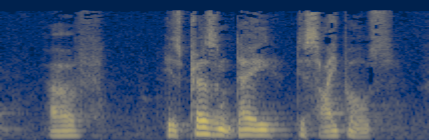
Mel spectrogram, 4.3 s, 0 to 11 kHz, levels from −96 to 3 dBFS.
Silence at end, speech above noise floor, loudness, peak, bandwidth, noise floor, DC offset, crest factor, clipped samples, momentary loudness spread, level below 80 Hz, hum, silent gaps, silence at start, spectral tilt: 0.4 s; 34 dB; -27 LUFS; -8 dBFS; 8.8 kHz; -61 dBFS; under 0.1%; 20 dB; under 0.1%; 16 LU; -68 dBFS; none; none; 0.5 s; -5 dB/octave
